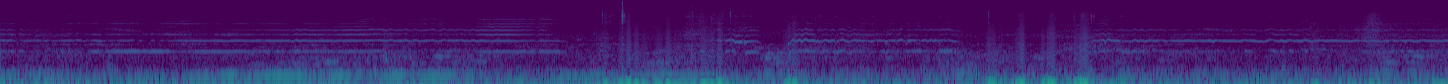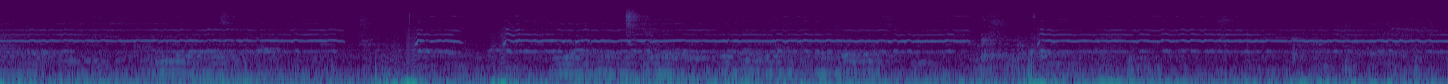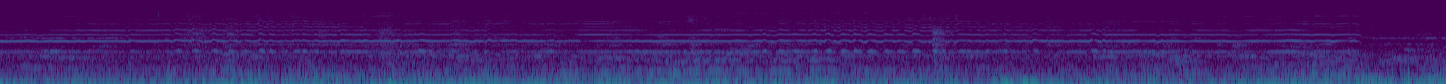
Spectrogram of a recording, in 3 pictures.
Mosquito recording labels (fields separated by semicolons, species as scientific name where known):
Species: Culex pipiens complex; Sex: female; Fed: unfed; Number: one; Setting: cup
